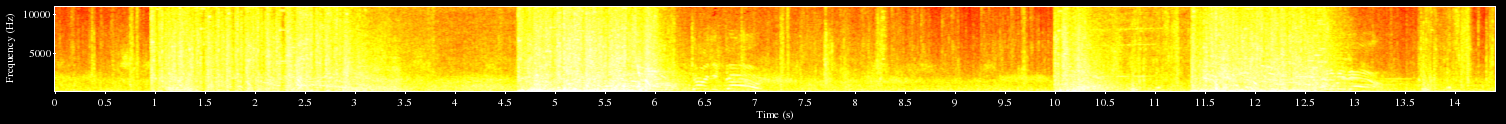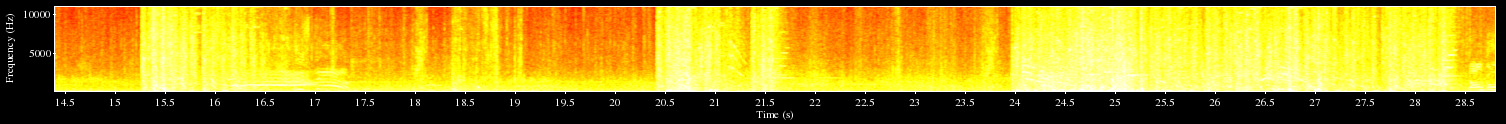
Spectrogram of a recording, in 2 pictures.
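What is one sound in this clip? Video game gunfire and explosions crackle in loud bursts.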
